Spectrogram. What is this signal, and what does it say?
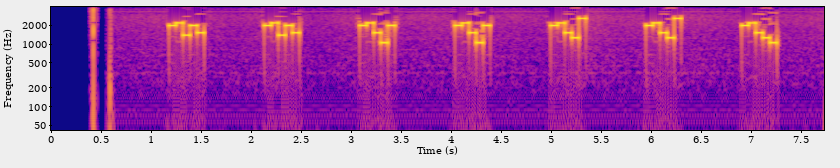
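Five-tone selective call (ZVEI), heard as quick runs of five tones, tones of about 80 ms. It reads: 89485 89485 89518 89518 89533 89533 89531
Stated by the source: ZVEI five-tone selective call received on an SDR.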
